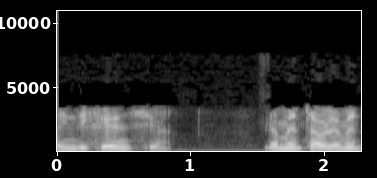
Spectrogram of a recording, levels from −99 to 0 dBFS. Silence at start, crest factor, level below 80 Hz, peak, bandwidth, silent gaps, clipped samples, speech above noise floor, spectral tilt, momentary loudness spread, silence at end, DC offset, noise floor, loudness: 0 s; 18 dB; -54 dBFS; -6 dBFS; 3.8 kHz; none; under 0.1%; 32 dB; -7.5 dB/octave; 13 LU; 0 s; under 0.1%; -54 dBFS; -24 LUFS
